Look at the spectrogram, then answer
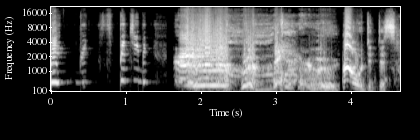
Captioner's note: aggressive coughing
